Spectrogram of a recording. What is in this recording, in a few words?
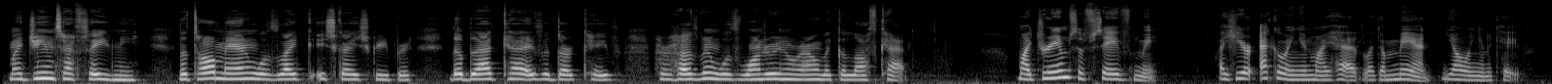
voices group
